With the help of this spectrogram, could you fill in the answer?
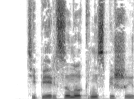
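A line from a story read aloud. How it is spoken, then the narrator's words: Plain. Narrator (Russian): сказал отец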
